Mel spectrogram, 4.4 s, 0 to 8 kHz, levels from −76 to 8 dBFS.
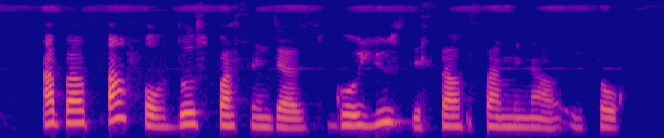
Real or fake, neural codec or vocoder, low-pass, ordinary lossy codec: real; none; none; none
